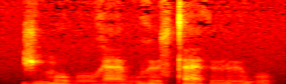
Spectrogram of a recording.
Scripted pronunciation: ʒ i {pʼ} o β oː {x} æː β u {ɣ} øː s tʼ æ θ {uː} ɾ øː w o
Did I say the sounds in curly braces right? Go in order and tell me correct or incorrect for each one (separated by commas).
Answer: incorrect, incorrect, correct, incorrect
